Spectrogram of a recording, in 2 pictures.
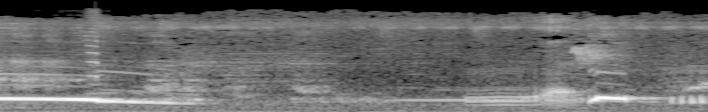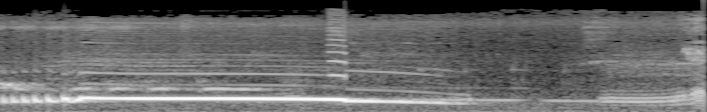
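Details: Pelung Barbary dove giving its long song: falling coos, a burst of rapid pulses, then a long drawn-out steady note that drops toward the end.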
